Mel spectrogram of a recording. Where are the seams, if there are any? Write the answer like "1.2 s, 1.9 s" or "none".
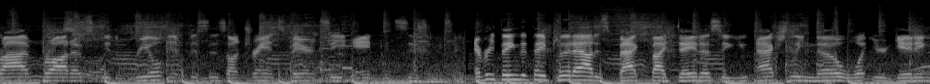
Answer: none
